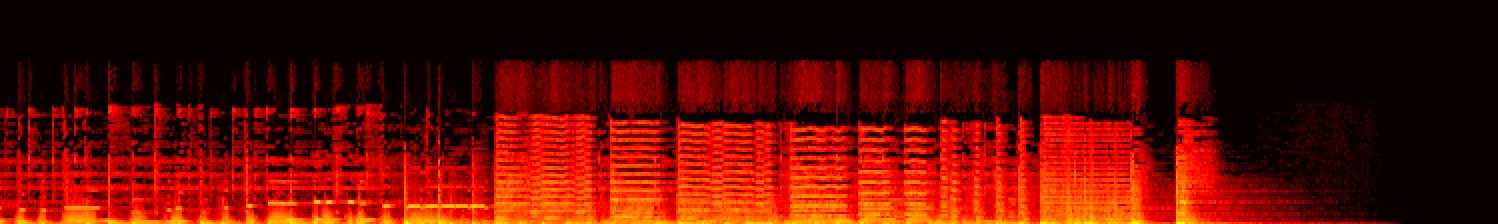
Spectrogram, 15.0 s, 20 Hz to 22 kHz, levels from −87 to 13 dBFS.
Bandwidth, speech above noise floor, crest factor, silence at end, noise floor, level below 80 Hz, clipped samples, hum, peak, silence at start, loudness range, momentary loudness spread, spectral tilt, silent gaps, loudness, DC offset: 16 kHz; 34 dB; 22 dB; 2.35 s; -58 dBFS; -32 dBFS; under 0.1%; none; -2 dBFS; 0 s; 3 LU; 7 LU; -4.5 dB/octave; none; -22 LUFS; under 0.1%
